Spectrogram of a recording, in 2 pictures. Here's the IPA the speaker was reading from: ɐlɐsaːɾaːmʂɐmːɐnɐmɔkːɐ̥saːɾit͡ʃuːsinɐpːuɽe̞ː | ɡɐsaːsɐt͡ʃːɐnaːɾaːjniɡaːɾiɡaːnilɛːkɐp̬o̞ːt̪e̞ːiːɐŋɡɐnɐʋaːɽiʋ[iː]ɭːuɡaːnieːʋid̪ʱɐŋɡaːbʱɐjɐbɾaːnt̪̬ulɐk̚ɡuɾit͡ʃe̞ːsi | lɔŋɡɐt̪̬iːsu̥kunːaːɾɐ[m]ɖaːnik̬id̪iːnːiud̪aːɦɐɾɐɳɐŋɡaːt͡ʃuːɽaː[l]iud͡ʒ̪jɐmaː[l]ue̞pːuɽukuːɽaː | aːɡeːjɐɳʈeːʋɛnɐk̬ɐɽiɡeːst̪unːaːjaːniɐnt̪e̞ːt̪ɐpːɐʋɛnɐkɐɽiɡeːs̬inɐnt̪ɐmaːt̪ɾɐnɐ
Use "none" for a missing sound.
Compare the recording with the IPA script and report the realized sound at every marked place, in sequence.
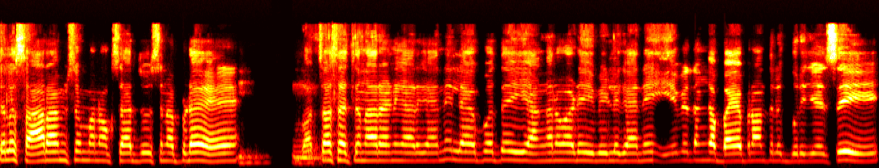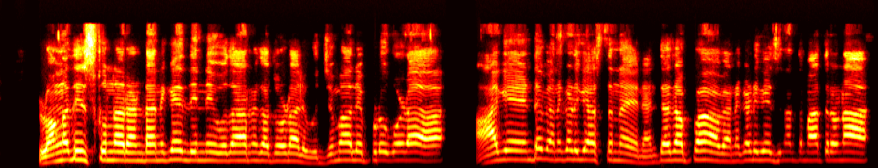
iː, ɳ, l, l

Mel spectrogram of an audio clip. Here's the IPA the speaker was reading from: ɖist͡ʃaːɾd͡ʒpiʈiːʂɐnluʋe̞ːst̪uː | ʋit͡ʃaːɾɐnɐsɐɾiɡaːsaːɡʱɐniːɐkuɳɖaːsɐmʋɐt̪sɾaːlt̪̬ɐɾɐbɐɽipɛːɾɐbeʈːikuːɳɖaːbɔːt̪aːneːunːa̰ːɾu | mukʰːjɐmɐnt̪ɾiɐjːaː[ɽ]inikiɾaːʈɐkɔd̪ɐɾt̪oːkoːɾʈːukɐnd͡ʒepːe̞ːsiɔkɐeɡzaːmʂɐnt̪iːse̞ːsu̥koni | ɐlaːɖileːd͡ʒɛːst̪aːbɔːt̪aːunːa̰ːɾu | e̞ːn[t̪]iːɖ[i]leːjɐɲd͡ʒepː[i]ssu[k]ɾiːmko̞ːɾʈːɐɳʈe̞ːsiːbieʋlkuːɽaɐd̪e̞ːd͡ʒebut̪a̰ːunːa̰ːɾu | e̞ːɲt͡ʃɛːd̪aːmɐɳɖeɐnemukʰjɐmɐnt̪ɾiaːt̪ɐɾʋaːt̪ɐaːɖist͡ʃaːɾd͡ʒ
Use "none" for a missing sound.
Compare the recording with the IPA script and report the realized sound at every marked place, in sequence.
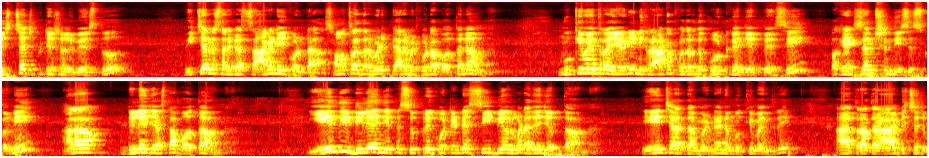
ɽ, d̪, i, e, p

